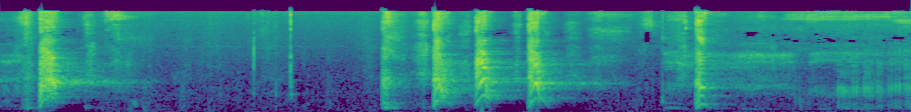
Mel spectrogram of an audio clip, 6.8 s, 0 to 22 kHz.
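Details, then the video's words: A red rough-coat Brussels Griffon named Stanley, a roughly 2.5-year-old male from Miami, gives scattered sharp barks with growly edges, separated by quiet pauses, during his talking. "Stanley Talking"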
